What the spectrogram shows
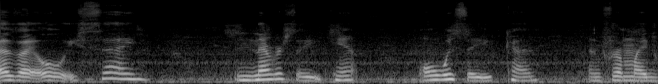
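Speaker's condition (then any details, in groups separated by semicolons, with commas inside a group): Cerebral palsy; sounds out of breath after therapy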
